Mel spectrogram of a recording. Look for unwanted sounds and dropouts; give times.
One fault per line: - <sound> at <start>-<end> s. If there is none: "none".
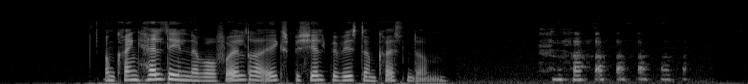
- laugh at 5.4-6.9 s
